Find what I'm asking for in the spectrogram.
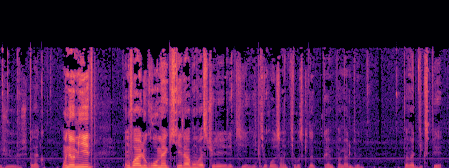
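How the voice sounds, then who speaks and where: A woman's voice: deep voice, vocal fry, a little hiss or hum. A woman with a French accent casually commentating her own video game play, full of frustrated outbursts and stumbling restarts.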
